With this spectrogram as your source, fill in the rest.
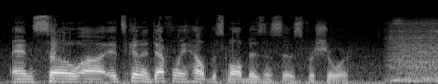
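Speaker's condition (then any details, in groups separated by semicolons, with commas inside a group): No condition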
